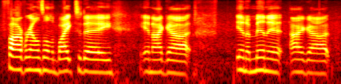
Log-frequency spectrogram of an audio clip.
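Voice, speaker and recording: A woman's voice: mid-range voice, level tone, moderate pace, pushed and bright, a little hiss or hum. A woman coach explaining a point on a casual fitness podcast, thinking aloud with "um" and "uh" as she goes.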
